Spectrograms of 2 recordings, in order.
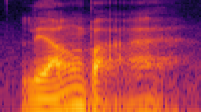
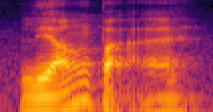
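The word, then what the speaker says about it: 两百: yang berarti ratusan maka kita bisa memilih untuk membacanya arbae atau liang baik untuk darah Tiongkok Utara lebih sering mengucapkan arbae Sedangkan untuk Tiongkok Selatan lebih sering mengucapkan liang pakai berikutnya kita akan membahas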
